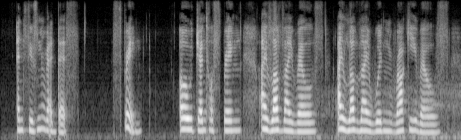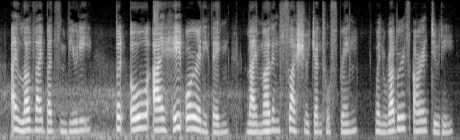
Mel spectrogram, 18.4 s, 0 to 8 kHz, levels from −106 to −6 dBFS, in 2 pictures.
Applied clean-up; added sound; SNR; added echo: none; none; none; none.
